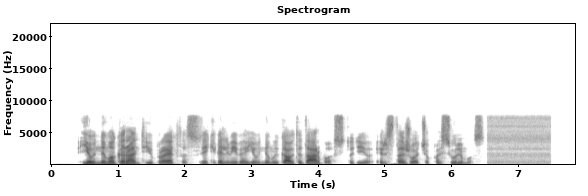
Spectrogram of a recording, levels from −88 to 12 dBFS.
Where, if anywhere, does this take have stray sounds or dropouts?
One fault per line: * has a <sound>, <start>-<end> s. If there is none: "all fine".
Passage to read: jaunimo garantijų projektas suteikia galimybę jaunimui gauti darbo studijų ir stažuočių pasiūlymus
all fine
